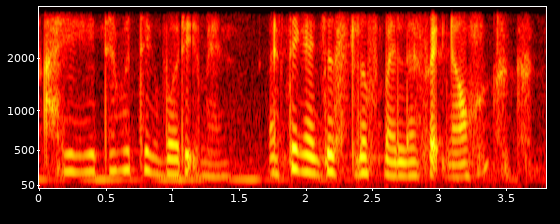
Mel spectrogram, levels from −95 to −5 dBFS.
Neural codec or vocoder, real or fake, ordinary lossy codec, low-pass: none; real; none; 3.6 kHz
